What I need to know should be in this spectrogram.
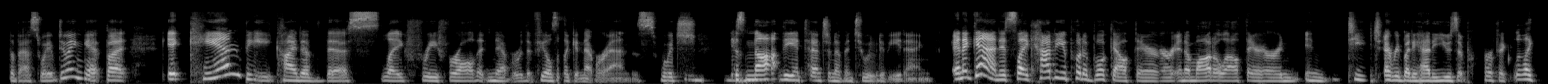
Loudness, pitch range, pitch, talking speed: -23 LUFS, 170-220 Hz, 180 Hz, 230 wpm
